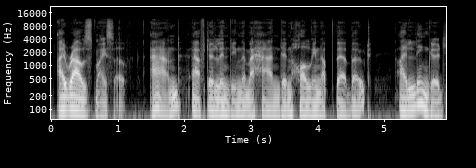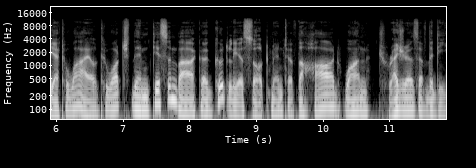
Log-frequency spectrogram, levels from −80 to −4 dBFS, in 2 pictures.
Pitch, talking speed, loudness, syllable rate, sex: 85 Hz, 165 wpm, -21 LUFS, 4.6 syllables/s, male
